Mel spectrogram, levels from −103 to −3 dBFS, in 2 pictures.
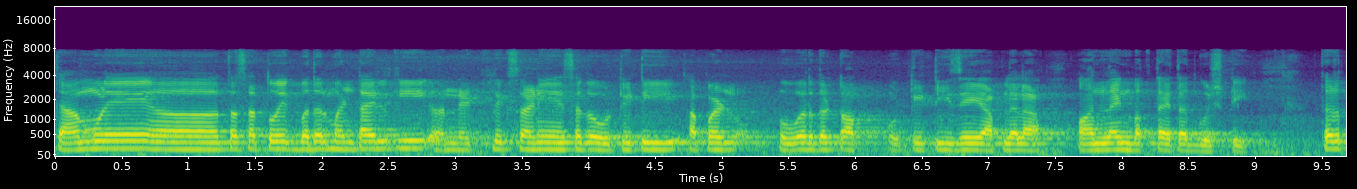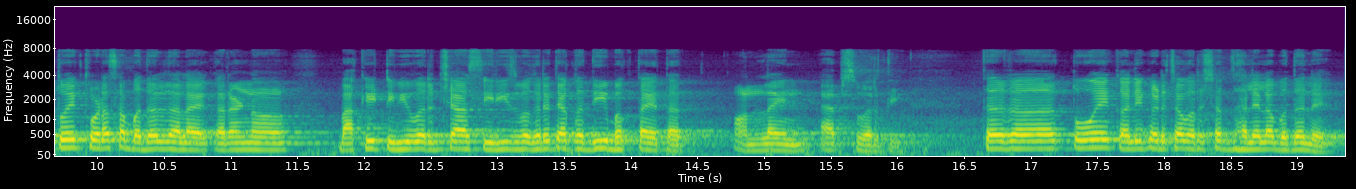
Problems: background sounds at intervals, background conversations at intervals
